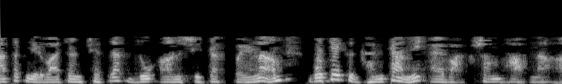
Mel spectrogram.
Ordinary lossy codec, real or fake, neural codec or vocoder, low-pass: MP3, 16 kbps; fake; codec, 24 kHz, 6 kbps, HILCodec; 3.6 kHz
